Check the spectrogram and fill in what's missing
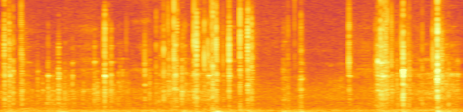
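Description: Hands slide and flick painted wooden beads along the rods of an upright wooden-frame abacus, making quick, bright, dry clacks. The clicks come in irregular bursts over soft, quiet handling noise, with a denser flurry toward the end.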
